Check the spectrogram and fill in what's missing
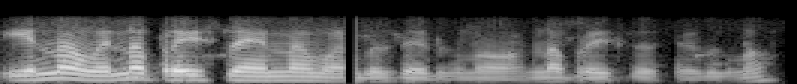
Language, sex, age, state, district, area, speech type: Tamil, male, 18-30, Tamil Nadu, Nagapattinam, rural, conversation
